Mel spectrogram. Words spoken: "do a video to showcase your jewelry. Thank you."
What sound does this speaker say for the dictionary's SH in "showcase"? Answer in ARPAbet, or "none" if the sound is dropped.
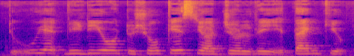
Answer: SH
